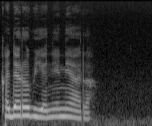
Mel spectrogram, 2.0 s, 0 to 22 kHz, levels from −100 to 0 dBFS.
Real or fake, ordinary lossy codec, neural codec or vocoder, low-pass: real; none; none; none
